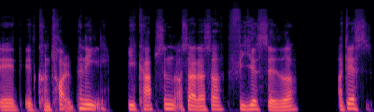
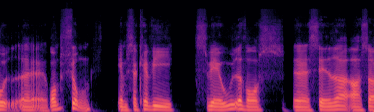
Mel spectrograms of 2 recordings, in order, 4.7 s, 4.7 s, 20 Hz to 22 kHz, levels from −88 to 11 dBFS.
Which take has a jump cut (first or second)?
first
